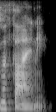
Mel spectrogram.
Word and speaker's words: methionine: us to methi methionine methionine I always say that wrong it's Matheny so we can just use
